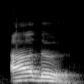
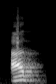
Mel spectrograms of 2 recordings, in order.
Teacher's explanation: اوپر والے دونوں سامنے والے 2 دانتوں کی جڑ، اس کے ساتھ زبان کا کنارہ لگتا ہے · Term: مخرج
